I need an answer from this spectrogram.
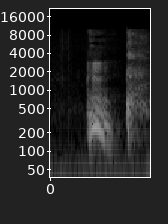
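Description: A person clears their throat and then coughs: two rough, fairly loud bursts in quick succession with no talking around them.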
